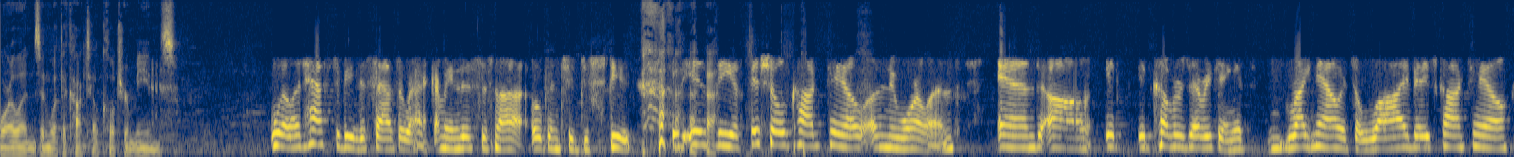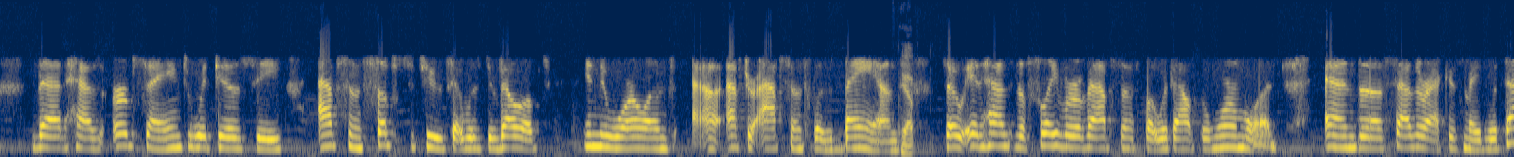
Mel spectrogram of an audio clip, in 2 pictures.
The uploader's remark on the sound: by phone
